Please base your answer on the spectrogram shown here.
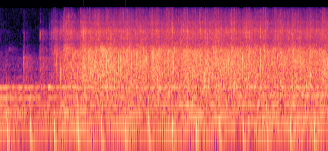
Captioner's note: applause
